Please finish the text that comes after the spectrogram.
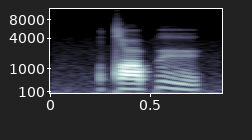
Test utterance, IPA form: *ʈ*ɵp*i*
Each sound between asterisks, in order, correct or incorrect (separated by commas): incorrect, incorrect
